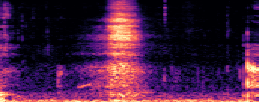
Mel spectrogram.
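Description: A single short sniff through the nose, about a second in.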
